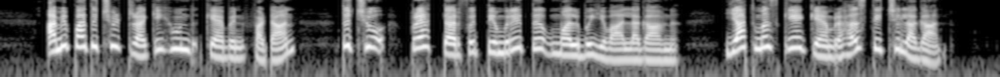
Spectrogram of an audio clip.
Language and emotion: Kashmiri, neutral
